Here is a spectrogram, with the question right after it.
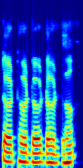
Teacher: मुर्धा इसका जो है उच्चारण स्थान है दांत से थोड़ा पीछे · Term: मुर्धन्य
